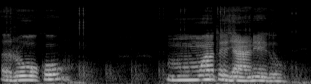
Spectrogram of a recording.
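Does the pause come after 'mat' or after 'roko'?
after roko. The pause comes after the word 'roko'. "अलग अलग स्थान पे हमने विराम चिन्ह लगाया"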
